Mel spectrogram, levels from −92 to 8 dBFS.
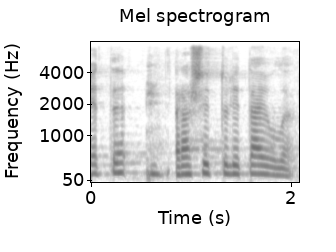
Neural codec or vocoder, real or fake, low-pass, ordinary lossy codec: none; real; 7.2 kHz; none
